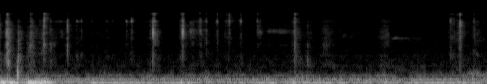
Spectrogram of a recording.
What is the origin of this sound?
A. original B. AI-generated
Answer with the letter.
B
